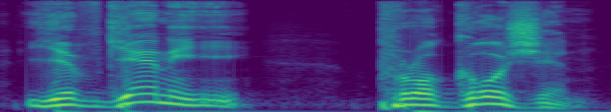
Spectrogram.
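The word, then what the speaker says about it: Yevgeny Prigozhin: is a guy in him I want to pronounce this correctly evgeny progojin okay that's his name he's a billionaire it's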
